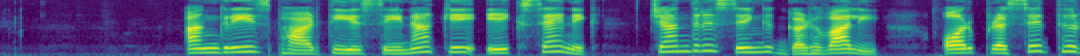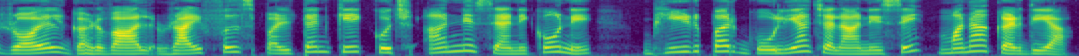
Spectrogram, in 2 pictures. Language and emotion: Hindi, neutral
